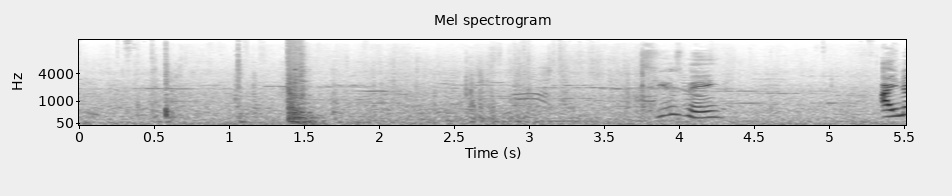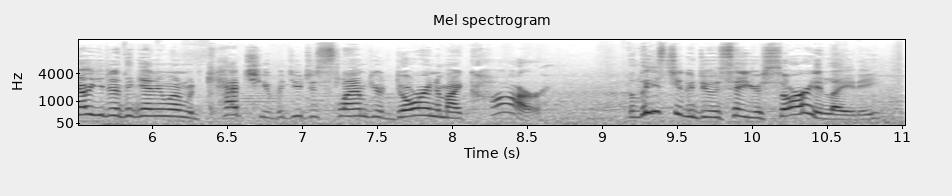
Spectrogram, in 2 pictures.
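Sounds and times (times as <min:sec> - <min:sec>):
parking lot background noise: 0:00.0 - 0:11.0.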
